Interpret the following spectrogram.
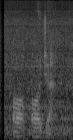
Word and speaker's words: Arjun: Is that pronounce it Arjun? You can call me Arjan. Arjun.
